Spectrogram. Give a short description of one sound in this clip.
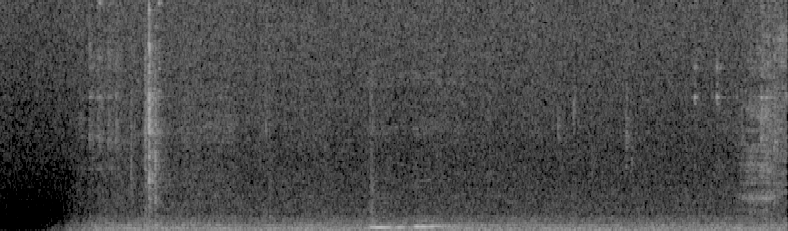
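A choir of children sings softly in the distance.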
